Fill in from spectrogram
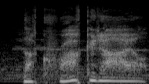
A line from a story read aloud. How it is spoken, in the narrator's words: he gasped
